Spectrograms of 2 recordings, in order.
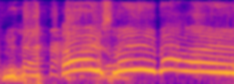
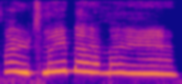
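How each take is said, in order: First: High, loud goofy dopey shout; dumb guy voice. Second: High goofy dopey shout; dumb guy voice. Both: Pretend. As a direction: play Batman as a total doofus. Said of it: "a dumb guy voice".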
